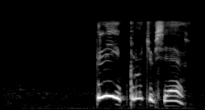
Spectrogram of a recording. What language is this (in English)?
Russian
